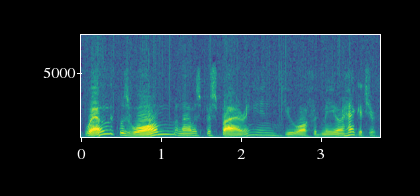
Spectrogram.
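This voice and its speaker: An actor playing a wry, self-assured private detective in a 1950s radio drama, coolly teasing and dry. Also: male voice, on the high side, wildly swooping pitch, a little fast. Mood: explaining, pleased. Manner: cool, dryly teasing. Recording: dull 1950s radio recording.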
